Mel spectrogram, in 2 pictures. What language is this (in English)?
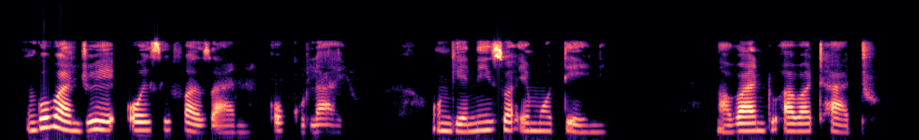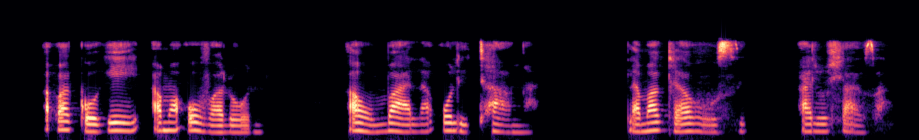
North Ndebele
